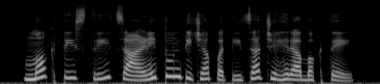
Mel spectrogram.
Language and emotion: Marathi, neutral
